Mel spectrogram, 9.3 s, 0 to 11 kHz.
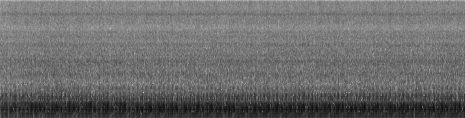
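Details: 1979 Suzuki GS750 four-cylinder with rebuilt carbs, first run in over a year: a strong, even beat with crisp throttle blips and a steady idle between them; owner says it is the best it has run in years.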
